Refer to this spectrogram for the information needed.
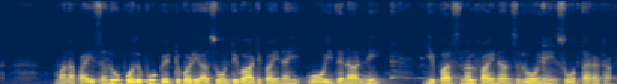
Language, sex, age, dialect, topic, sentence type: Telugu, female, 25-30, Telangana, banking, statement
